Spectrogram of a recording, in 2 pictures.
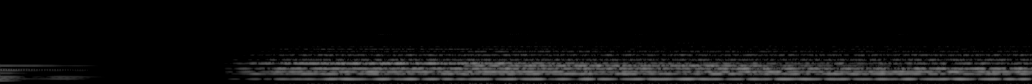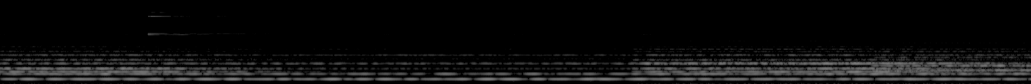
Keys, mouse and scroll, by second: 0.2 click, 2.3 f, 4.2 click, 6.9-7.2 scroll down 1, 7.3 alt+middle click, 9.3 right click, 11.5 click, 12.7 c, 19.7 click.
